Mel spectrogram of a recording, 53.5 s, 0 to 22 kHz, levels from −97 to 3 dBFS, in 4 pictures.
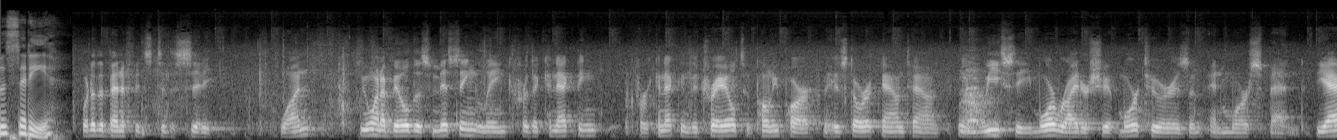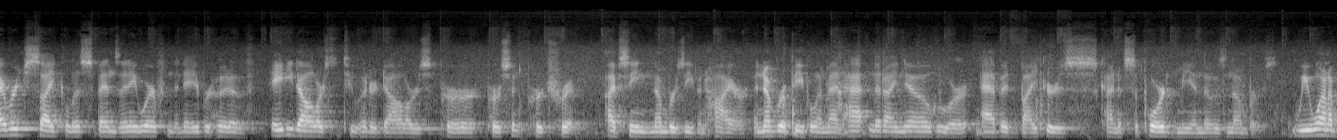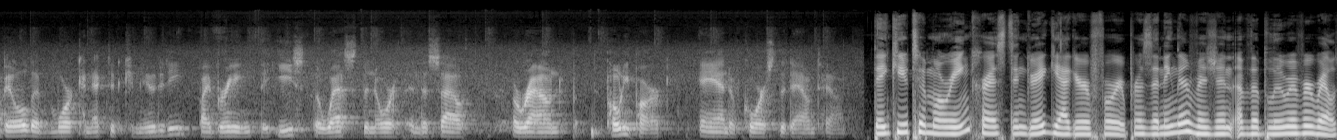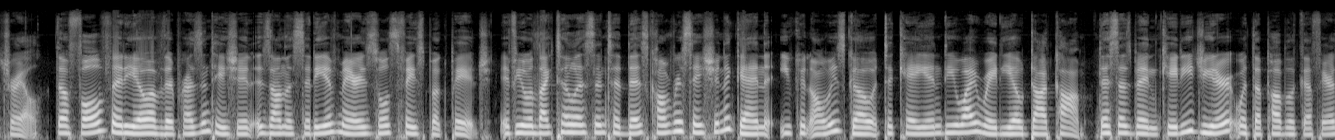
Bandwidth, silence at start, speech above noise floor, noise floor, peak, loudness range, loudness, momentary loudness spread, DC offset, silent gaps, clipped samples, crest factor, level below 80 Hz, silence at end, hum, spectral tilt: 14.5 kHz; 0 s; 25 dB; -42 dBFS; -2 dBFS; 8 LU; -18 LUFS; 14 LU; under 0.1%; none; under 0.1%; 16 dB; -44 dBFS; 0 s; none; -6 dB/octave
